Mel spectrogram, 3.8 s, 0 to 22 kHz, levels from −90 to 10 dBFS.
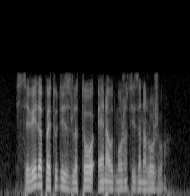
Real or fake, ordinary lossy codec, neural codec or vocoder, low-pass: real; none; none; 5.4 kHz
